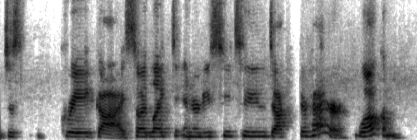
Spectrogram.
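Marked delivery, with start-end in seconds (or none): none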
